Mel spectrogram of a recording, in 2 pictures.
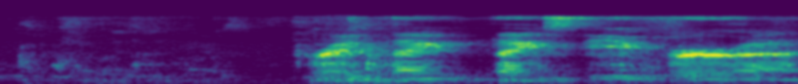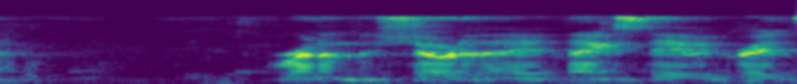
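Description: A man speaks calmly at the front of a room, heard from a distance.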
